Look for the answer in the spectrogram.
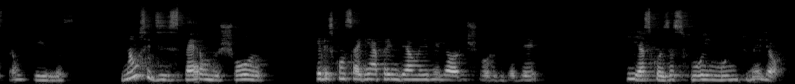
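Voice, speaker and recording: A woman's voice: a little high, vocal fry, a little mellow, poor audio. A young Brazilian woman pediatrician explaining baby care to parents in a direct, explanatory way, often checking in with "tá?" and "né?". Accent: Brazilian Portuguese. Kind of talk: educational talk to parents.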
